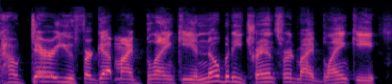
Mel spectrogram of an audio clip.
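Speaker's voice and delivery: put-on high, spoiled, indignant, entitled yelling. Retelling how she yelled at the pilot on a government plane, retelling an entitled yell. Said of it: "yelling at the pilot".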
